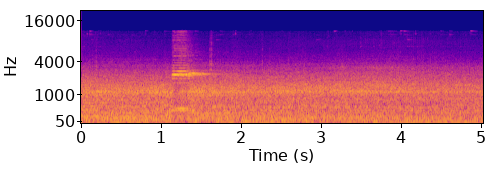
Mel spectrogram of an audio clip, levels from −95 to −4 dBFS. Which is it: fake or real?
real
